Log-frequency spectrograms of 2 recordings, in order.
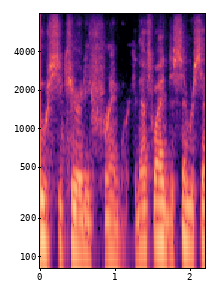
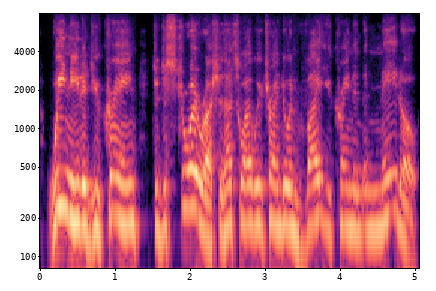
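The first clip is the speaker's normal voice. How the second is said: raised, higher, scornful voice of a Western leader; mocking Western leader; 9 semitones higher, 3 dB louder than usual. Speaker mimics Western leaders taunting the public, in a high scornful voice. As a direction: lampoon the leaders admitting they wanted war.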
